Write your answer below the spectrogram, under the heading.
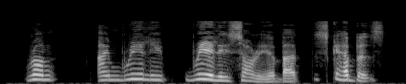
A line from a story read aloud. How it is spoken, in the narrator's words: she sobbed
